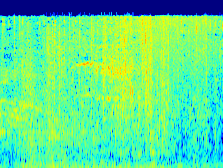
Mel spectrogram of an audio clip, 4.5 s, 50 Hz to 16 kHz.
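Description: Roach, the horse from The Witcher 3, whinnies and gallops at speed, hooves pounding under a loud, dense wash of in-game ambience with water-like splashing.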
